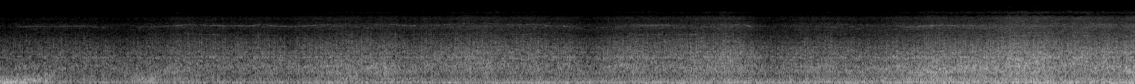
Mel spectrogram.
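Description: Metra commuter train running along the track, heard from inside the leading car: a steady rumble and hiss of wheels on rail, with a faint high whine coming and going. It grows somewhat louder near the end.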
